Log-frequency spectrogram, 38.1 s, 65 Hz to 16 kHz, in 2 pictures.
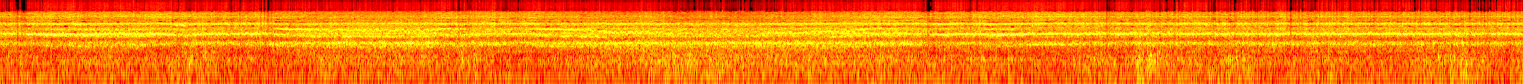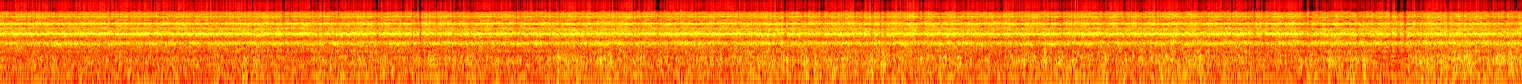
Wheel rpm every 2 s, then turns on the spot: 220, 220, 210, 220, 180, 210, 220, 230, 230, 230, 230, 230, 230, 230, 230, 230, 230, 230, 230.
none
